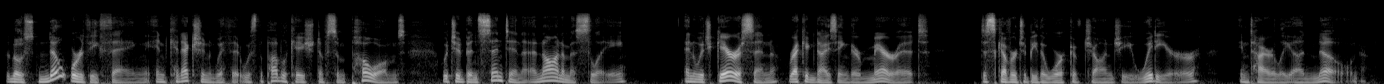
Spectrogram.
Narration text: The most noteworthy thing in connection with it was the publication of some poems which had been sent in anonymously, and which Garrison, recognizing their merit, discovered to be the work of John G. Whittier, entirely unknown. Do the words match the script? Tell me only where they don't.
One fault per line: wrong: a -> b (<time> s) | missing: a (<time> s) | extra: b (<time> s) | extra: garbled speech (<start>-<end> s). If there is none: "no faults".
no faults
